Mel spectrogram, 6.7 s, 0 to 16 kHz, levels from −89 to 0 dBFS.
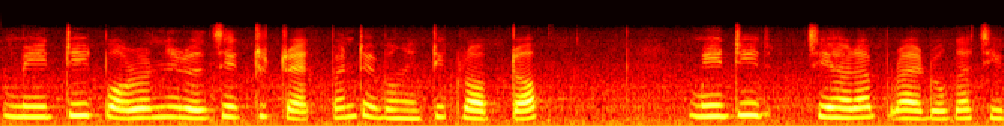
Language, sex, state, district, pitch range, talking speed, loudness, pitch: Bengali, female, West Bengal, Dakshin Dinajpur, 245-295 Hz, 135 wpm, -16 LUFS, 275 Hz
